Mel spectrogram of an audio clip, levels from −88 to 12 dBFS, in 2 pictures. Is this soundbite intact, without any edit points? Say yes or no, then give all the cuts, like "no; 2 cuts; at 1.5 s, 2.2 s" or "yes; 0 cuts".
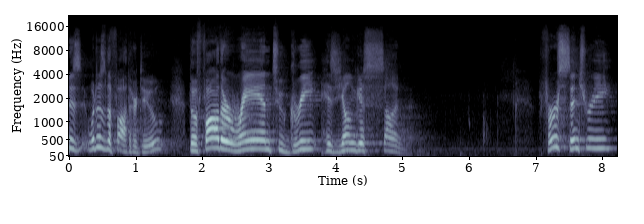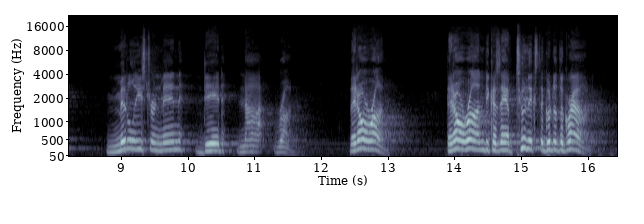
yes; 0 cuts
